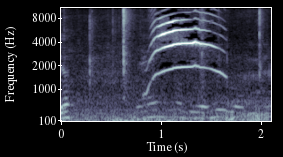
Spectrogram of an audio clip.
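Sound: kitten meowing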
